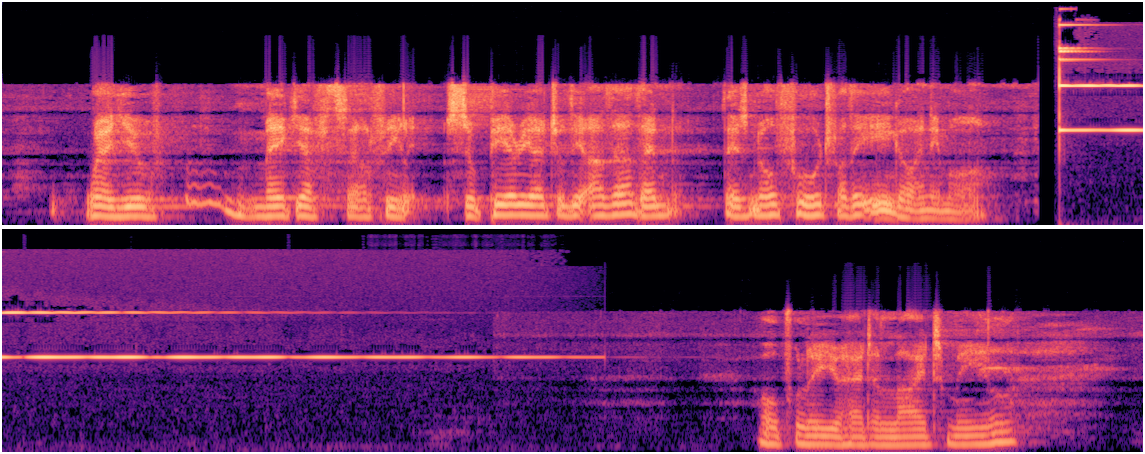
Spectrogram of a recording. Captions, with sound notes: where you make yourself feel superior to the other, then there's no food for the ego anymore. (bell dings) Hopefully you had a light meal.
